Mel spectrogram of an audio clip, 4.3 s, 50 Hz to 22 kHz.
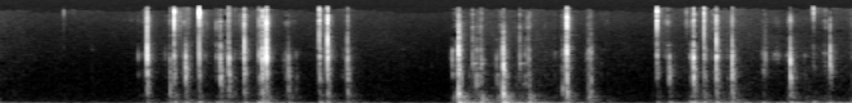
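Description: Fingertips with long nails type on a transparent acrylic mechanical keyboard with clear keycaps. About 17 sharp, bright clacks with a low thump land in two quick bursts separated by a short pause, and each stroke stops almost instantly.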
